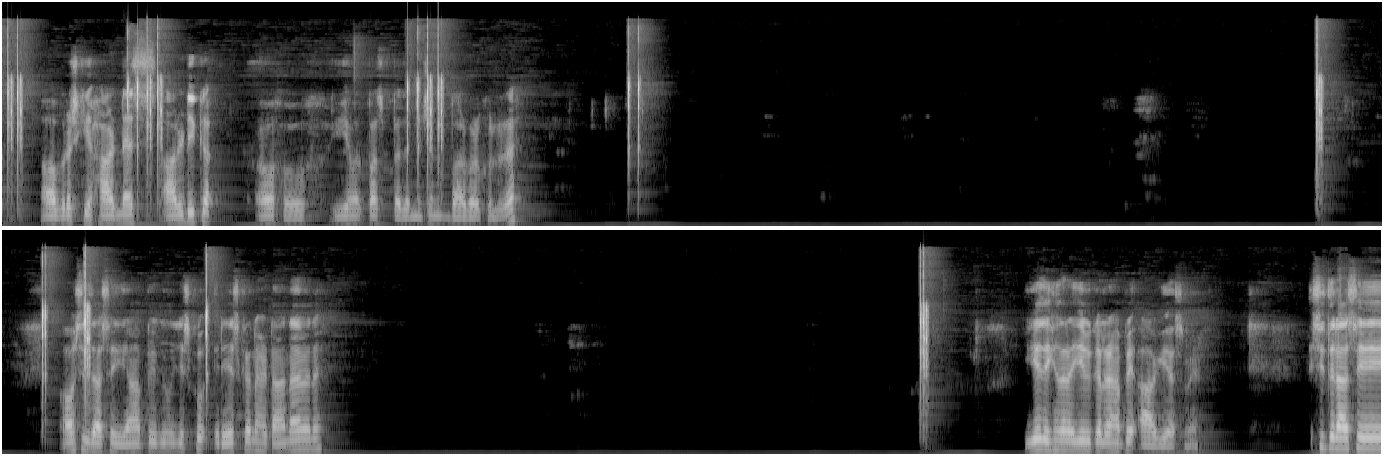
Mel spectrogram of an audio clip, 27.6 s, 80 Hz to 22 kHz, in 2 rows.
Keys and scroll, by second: 3.3 d, 4.4 space, 5.8 [, 14.0 h, 16.2 b, 23.9 ctrl+-, 25.6 ctrl+=.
